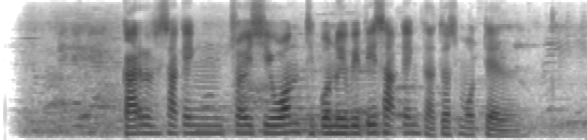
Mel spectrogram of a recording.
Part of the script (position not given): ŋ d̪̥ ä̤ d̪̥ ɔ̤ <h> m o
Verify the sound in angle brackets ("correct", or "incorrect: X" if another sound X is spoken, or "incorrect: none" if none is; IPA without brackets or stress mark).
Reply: incorrect: s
